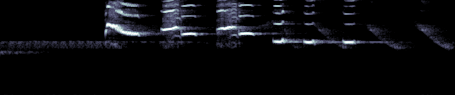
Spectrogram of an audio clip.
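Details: Domestic Oriental magpie-robin singing a gacor lure to draw song from other magpie-robins: a thin steady whistle, then loud sharp chirps and squeaky notes, and a trailing series of softer falling whistles.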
